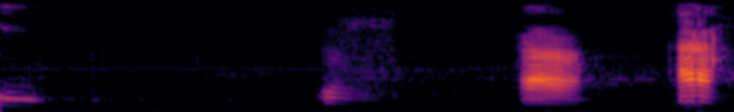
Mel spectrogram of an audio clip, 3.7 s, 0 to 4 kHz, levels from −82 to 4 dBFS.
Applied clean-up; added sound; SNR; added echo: none; none; none; none.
